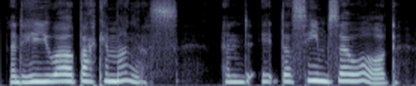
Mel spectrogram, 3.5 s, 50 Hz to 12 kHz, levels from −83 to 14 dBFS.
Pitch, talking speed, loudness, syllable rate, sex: 245 Hz, 225 wpm, -14 LUFS, 5.7 syllables/s, female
